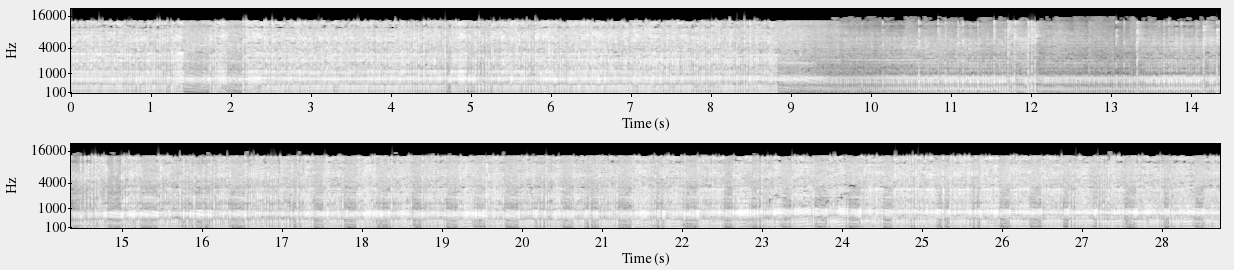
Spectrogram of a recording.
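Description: Two-stroke petrol chainsaw under load, ripping lengthwise along a log. About nine seconds in the engine drops off briefly, then revs back up and keeps cutting.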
